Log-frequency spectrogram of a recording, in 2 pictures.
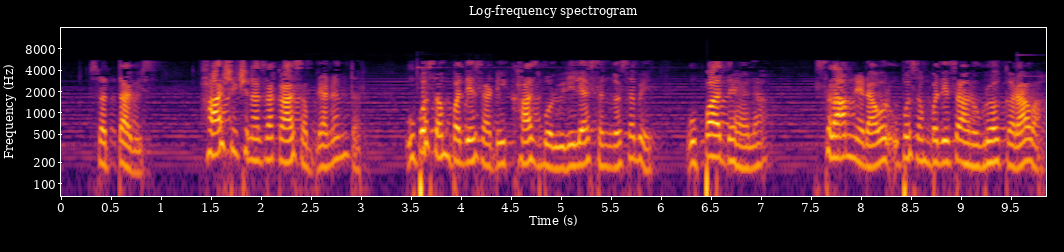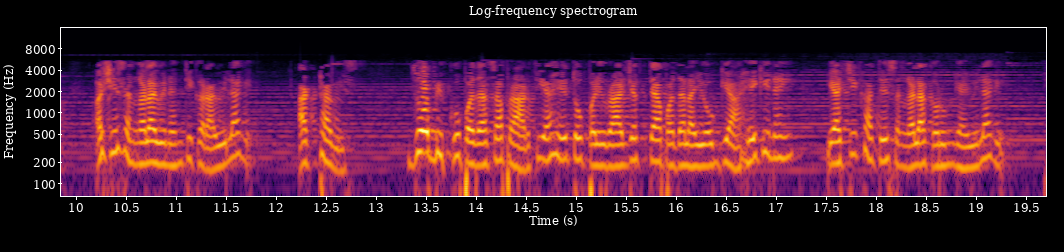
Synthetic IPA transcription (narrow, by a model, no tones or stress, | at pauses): sət̪ːaʋiːs | haɕikʂəɳ̃at͡sakasəpljanənt̪əɾ | upəsəmpəd̪esaʈiːkʰasbolʋileljasəŋɡəsəbʱet̪ | upad̪əjala | sɾamneɽaʋəɾṵpəsəmpəd̪et͡saənuɡɾəɦkəɾaʋa̰ | ə̰ɕiːsəŋɡalaʋinənt̪iːkəɾaʋiːlaɡe | əʈʰːaʋiːs | d͡zobʱikːupəd̪at͡sapɾaɾt̪ʰiːaɦet̪opəɾiʋɾaɾd͡ʑək̚t̪japəd̪alajoɡjəaɦekiːnaɦiː | jat͡ɕiːkʰat̪ɾisəŋɡəlakəɾuːnɡʱjaʋiːlaɡe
